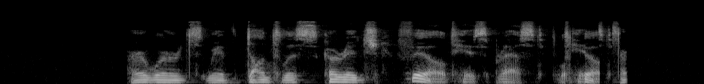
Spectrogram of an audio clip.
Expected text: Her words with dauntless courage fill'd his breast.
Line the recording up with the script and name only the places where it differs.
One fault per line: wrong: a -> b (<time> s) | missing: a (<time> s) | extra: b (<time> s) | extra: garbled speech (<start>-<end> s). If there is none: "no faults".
extra: garbled speech (5.5-6.3 s)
